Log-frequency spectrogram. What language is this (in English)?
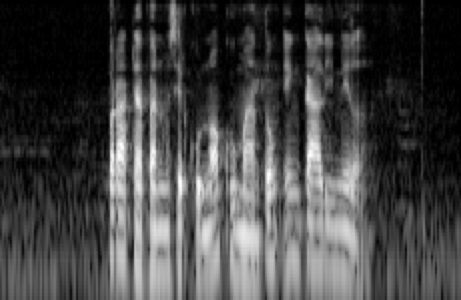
Javanese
